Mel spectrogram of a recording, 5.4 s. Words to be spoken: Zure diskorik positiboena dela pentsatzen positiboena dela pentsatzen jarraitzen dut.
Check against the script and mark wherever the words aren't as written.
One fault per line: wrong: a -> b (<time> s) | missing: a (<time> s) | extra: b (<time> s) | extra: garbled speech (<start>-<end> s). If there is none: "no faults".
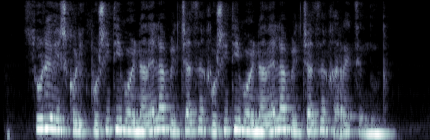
no faults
